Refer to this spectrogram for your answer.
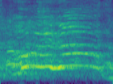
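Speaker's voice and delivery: high, loud mock wail. Wife weeping at Christmas dinner, hammed-up wail. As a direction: cry out in slow mock anguish.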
